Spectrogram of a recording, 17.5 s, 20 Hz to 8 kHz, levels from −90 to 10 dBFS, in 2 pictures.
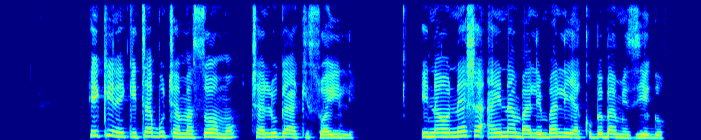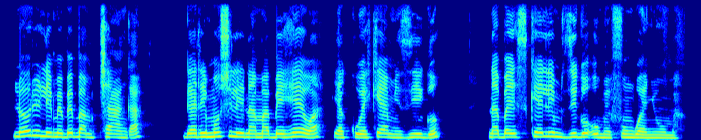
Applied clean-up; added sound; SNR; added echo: none; none; none; none.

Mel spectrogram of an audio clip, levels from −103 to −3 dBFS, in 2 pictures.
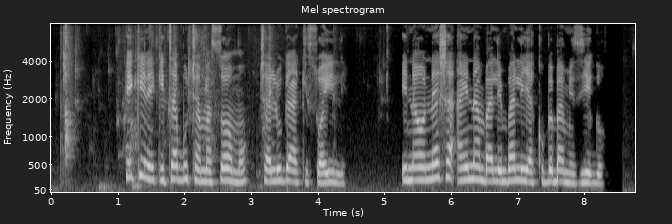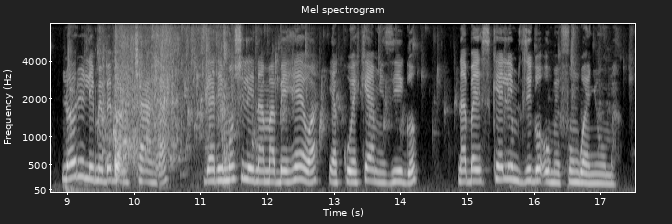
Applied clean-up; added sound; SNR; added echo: none; Bathtub (filling or washing); 12 dB; none.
